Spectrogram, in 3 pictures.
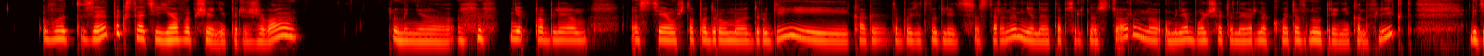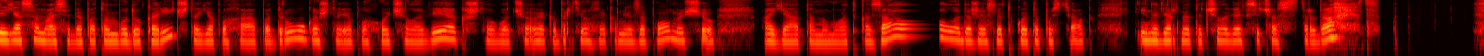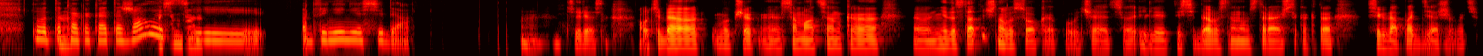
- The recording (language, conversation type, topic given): Russian, advice, Как научиться отказывать друзьям, если я постоянно соглашаюсь на их просьбы?
- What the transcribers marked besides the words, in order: tapping; other background noise; chuckle; "подумают" said as "подрумают"; distorted speech; laughing while speaking: "страдает"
